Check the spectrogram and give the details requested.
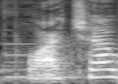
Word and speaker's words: poğaça: So, although the correct spelling and the pronunciation of this is poğaça with the P that's the first letter. In colloquial language, we just say poğaça.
